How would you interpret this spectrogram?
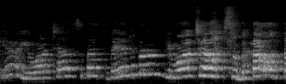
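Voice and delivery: high, loud mock interrogation; insistent prodding. Group grilling a diver about the Vandenberg, insistent prodding. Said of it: "they're like".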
